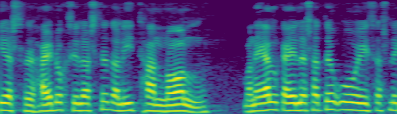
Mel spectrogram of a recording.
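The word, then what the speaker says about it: ethanal: আমাদের নামকরণ হওয়া উচিত ইথানেল আচ্ছা আমি একটু উচ্চারণ গুলো বলি আগে হ্যাঁ অ্যালকোহলের শেষে অল হবে আর অ্যালডিহাইডের ক্ষেত্রে এল হবে এল যেমন এটা কি লিখছি এটা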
